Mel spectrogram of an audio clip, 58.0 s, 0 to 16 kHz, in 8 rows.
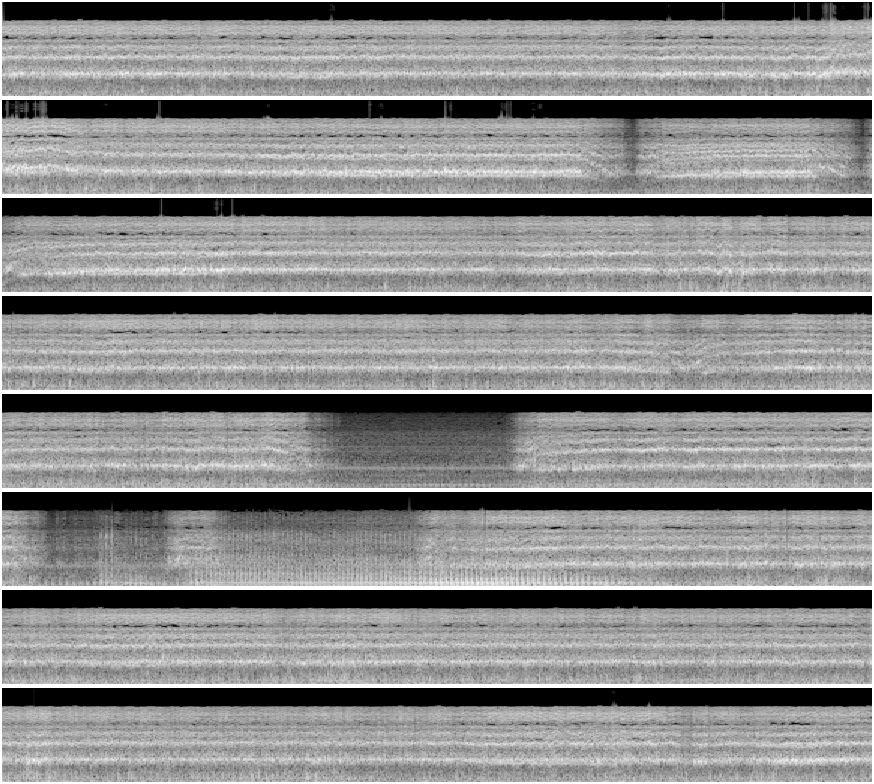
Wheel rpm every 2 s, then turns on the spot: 230, 230, 230, 250, 240, 210, 150, 160, 220, 230, 230, 230, 230, 210, 220, 180, 40, 220, 80, 20, 200, 230, 220, 230, 230, 230, 230, 220, 220.
none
